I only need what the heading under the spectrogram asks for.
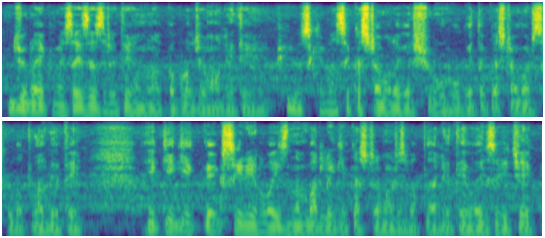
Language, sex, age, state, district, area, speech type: Urdu, male, 45-60, Telangana, Hyderabad, urban, spontaneous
